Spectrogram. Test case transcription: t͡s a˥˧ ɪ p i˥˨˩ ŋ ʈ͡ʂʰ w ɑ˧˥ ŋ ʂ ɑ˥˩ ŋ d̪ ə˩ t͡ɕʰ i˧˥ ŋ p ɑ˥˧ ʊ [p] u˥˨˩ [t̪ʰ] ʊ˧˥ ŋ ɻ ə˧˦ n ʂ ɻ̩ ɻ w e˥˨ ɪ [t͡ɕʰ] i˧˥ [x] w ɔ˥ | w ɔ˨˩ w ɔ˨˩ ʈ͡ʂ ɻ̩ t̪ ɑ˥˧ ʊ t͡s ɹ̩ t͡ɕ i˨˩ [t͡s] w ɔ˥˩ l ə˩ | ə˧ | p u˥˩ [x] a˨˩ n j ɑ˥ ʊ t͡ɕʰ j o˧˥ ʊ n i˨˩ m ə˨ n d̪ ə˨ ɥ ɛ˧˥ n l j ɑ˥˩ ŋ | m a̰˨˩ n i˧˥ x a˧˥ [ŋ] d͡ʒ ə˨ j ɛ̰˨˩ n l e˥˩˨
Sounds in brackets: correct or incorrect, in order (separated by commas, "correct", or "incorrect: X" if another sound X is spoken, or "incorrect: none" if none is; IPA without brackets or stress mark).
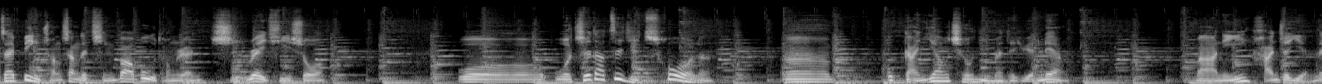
correct, correct, correct, incorrect: ʂ, incorrect: t͡sʰ, incorrect: k, incorrect: n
